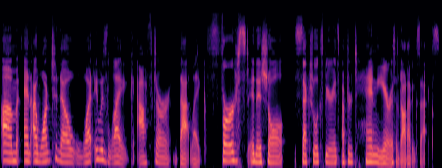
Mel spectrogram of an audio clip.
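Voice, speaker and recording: Young woman host, lowish voice, super casual, swears, dry sound. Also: lively intonation, unhurried, few pauses, fairly bright tone, no room sound. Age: young adult. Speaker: podcast host. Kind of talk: casual chat.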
